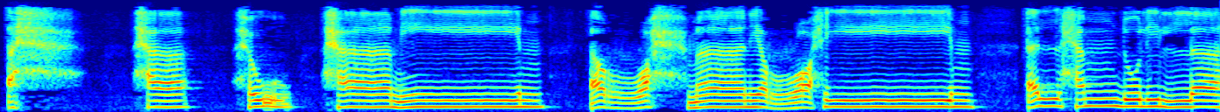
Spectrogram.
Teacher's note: انظروا إلى حرف الحاء كيف أن لسان المزمار يرجع ولكن قليلا، لا يرجع بالمقدار الذي كان يرجعه عند حرف العين، لذلك نطق الحاء أسهل من نطق العين.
